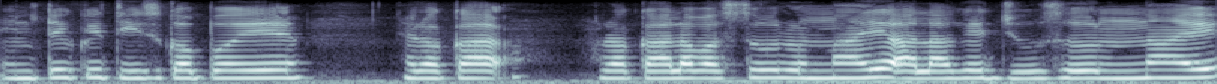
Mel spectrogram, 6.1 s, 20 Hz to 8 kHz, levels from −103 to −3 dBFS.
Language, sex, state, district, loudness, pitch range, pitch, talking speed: Telugu, female, Andhra Pradesh, Sri Satya Sai, -16 LUFS, 245-260 Hz, 250 Hz, 90 wpm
